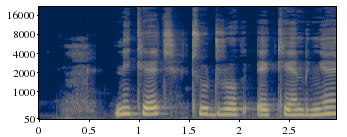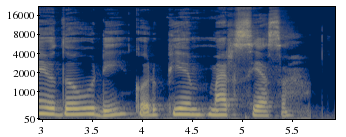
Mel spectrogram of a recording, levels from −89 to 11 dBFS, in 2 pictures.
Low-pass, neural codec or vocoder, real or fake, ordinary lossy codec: none; none; real; none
